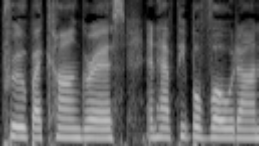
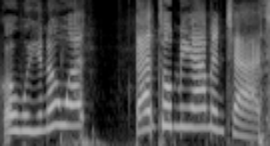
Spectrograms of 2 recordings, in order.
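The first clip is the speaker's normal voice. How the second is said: mock retort; 11 semitones higher than usual. Peasant mocks king back.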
